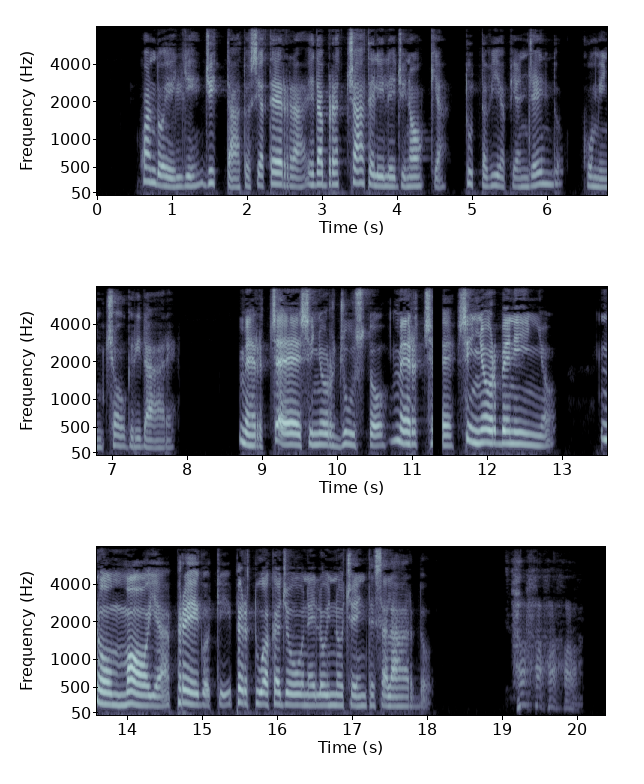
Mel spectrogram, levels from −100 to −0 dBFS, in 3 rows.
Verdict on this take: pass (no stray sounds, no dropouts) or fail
fail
